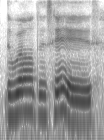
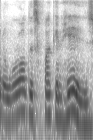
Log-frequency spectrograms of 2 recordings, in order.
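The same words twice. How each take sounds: First: The world is his said slowly and louder, every word weighted; slow emphatic repeat. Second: Said in the usual way. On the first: Shown as a demonstration.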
